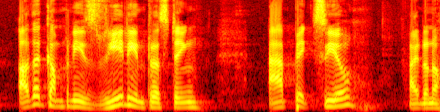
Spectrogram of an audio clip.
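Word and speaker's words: Apixio: company is really interesting a pixie oh I don't know how to pronounce it but it is API plus X plus IO right that's why the company is called a pixie oh so what they do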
